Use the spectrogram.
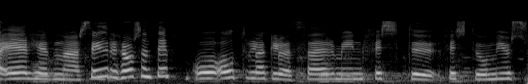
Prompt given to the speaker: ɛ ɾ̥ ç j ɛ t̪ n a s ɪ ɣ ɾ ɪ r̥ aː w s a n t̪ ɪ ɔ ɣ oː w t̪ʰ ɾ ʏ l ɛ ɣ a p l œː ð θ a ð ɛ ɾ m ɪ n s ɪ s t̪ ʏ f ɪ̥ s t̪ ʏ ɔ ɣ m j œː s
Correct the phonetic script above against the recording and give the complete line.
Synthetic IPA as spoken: ɛ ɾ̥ ç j ɛ t̪ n a s ɪ ɣ ɾ ɪ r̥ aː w s a n t̪ ɪ ɔ ɣ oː w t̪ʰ ɾ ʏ l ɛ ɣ a k l œː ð θ a ð ɛ ɾ m i n f ɪ s t̪ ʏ f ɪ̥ s t̪ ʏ ɔ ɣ m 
